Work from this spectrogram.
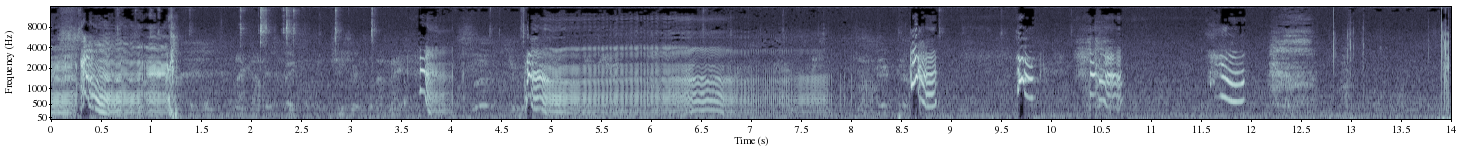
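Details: Pet chihuahua trying to sleep, giving loud wavering whines and yelps: a long warbling whine around five seconds, then short rising and falling yips and squeals at intervals, with one brief spoken phrase at the start.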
